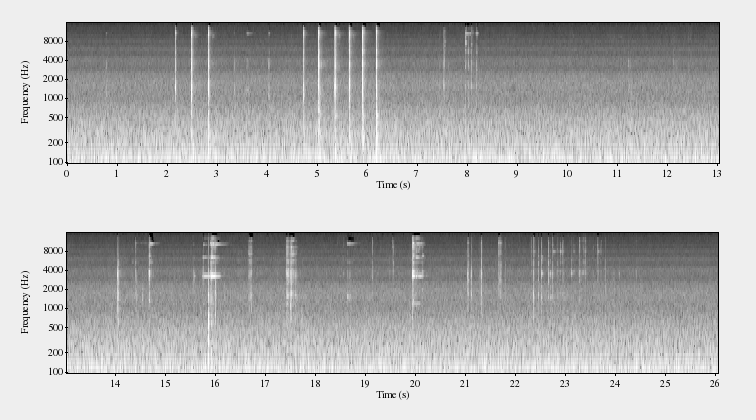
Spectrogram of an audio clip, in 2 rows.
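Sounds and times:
metal hand tools clinking: 15.8s - 16.2s, 20.0s - 20.2s.

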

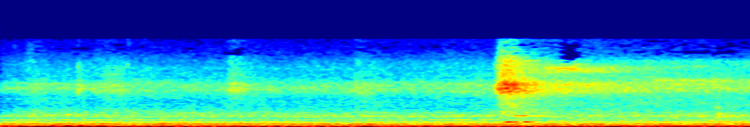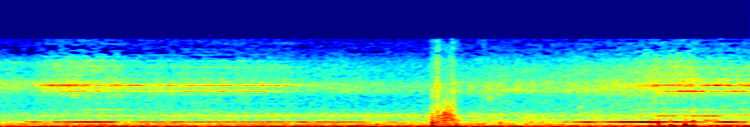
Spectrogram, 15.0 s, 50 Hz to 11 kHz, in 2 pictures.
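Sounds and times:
car wash machinery and water rumble: 0.0s - 15.0s
steady whine: 5.8s - 15.0s
sharp thump: 11.8s - 12.2s.

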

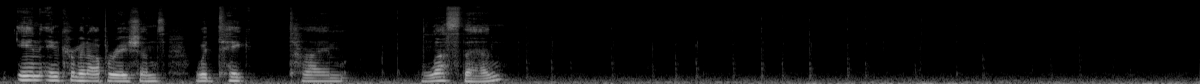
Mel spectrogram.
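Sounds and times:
low hum: 0.0s - 12.0s
stylus tapping on tablet: 5.1s - 11.4s.

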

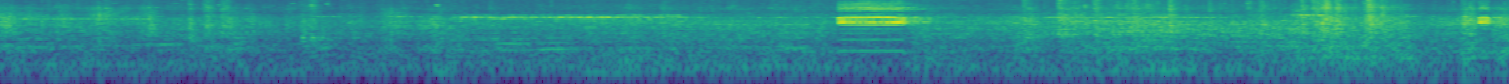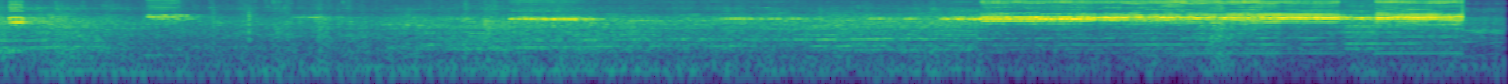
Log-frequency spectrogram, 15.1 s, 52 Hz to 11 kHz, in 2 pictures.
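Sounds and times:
street traffic rumble: 0.0s - 15.0s
vehicle horn toot: 4.2s - 4.7s, 10.0s - 14.9s.

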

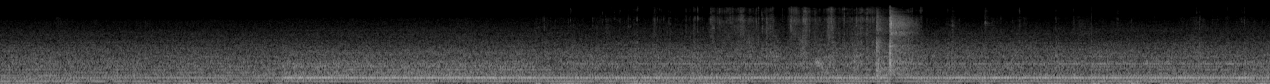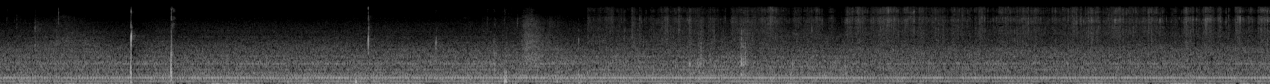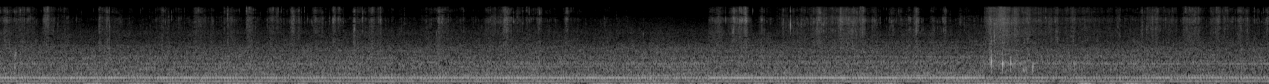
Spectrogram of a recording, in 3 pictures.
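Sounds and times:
kitchen machinery humming: 0.0s - 38.0s
utensils clicking and tapping: 6.1s - 10.3s, 18.5s - 31.6s, 32.5s - 38.0s.

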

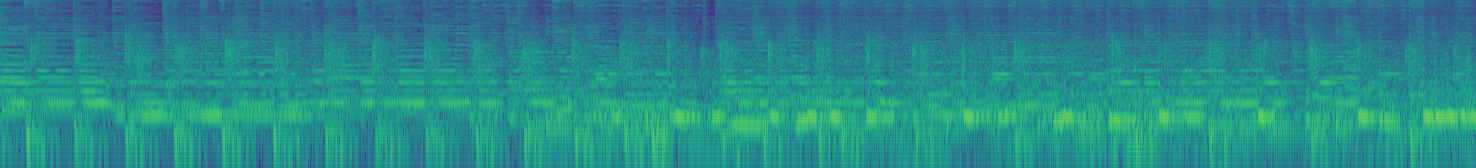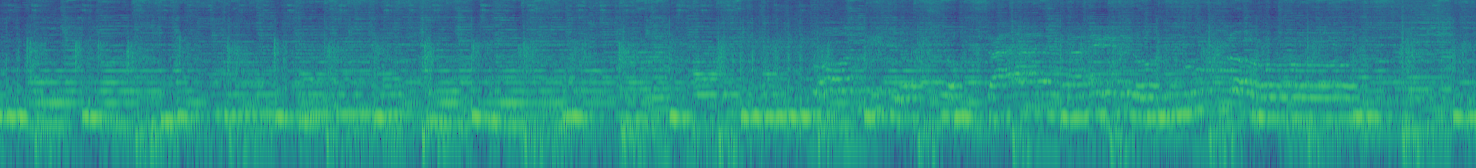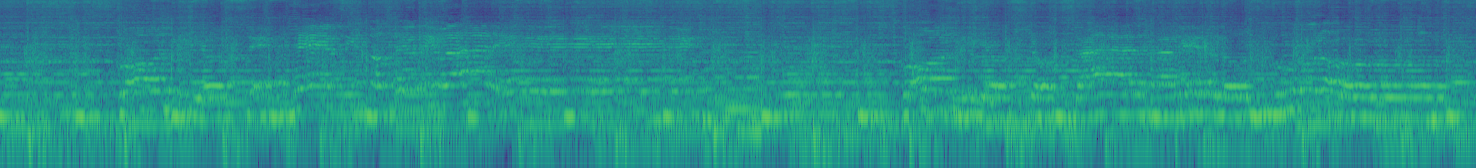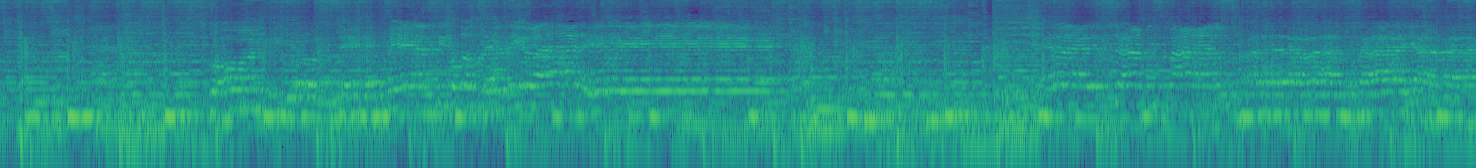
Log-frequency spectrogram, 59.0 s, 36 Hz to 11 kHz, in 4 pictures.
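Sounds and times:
tambourine shaking: 0.0s - 59.0s
worship band playing: 0.0s - 59.0s
voices singing melody: 22.5s - 29.1s, 30.4s - 37.1s, 38.4s - 44.3s, 46.4s - 52.6s.

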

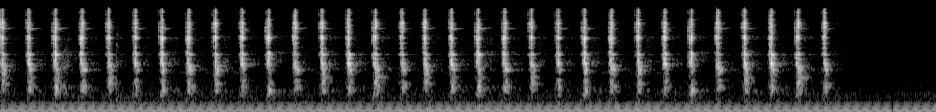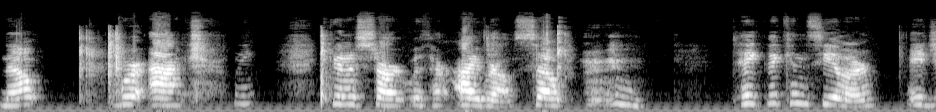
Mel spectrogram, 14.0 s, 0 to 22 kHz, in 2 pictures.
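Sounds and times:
rapid clock-like ticking: 0.0s - 6.3s.

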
